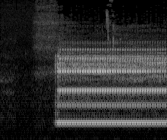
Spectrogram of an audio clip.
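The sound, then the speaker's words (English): A steady electronic phone ringing tone from a call to a city councilmember starts about half a second in and holds loud and unbroken to the end, like an outgoing call waiting to connect. No voices are heard. “I'm giving him a call and seeing if we can reach him”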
